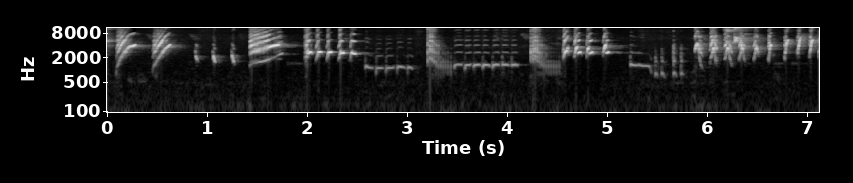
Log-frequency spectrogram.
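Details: Loud, varied singing by an Asian pied starling, mixing sharp sweeps, flat whistled tones, buzzy notes and quick repeated chatter in rapid succession, with short silent gaps between phrases.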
